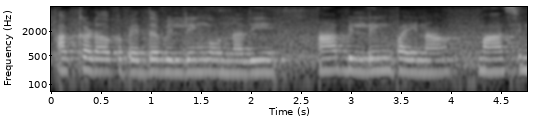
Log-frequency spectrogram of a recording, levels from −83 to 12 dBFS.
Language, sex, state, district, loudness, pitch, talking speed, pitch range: Telugu, female, Andhra Pradesh, Annamaya, -19 LUFS, 200 Hz, 115 wpm, 195-210 Hz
